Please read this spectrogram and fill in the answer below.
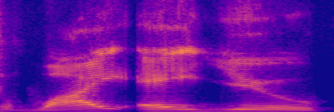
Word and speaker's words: yaupon: producing and kicks ass, and it is called Yapon holly. Now, I could be saying it wrong. It's Yaupon holly.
